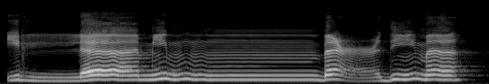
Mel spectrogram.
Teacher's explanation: Nun sukun ketemu dengan ba. Kita tutup bibir. Walaupun ada pendapat yang membaca dengan furjah ya. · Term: iqlab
